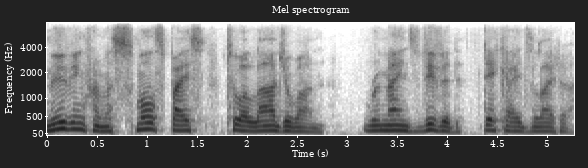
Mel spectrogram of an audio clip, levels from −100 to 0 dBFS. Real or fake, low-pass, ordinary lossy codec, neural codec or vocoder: real; 7.2 kHz; Opus, 16 kbps; none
